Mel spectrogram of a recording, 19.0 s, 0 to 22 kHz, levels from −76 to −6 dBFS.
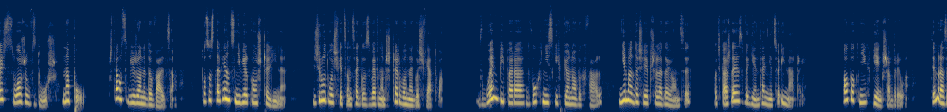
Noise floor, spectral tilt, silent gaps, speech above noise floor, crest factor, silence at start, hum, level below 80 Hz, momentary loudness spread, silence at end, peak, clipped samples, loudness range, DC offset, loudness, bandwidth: under -90 dBFS; -5 dB/octave; 1.74-2.17 s, 9.02-9.06 s, 9.12-9.51 s, 13.87-13.93 s, 14.00-14.25 s, 16.67-16.86 s; over 67 dB; 20 dB; 0 s; none; -60 dBFS; 15 LU; 0 s; -4 dBFS; under 0.1%; 4 LU; under 0.1%; -23 LUFS; 16 kHz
